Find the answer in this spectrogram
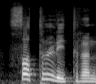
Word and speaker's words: subtlety: 자, subtlety라는 단어가 어째 서브 묵음이야.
